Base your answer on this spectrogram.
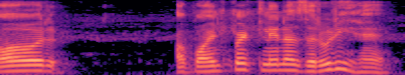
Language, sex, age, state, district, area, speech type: Urdu, male, 18-30, Delhi, North East Delhi, urban, spontaneous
